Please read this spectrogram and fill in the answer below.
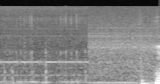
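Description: Faint room tone with a few light taps of a stylus writing on a tablet screen, and a weak steady high tone that stops about a second in.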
